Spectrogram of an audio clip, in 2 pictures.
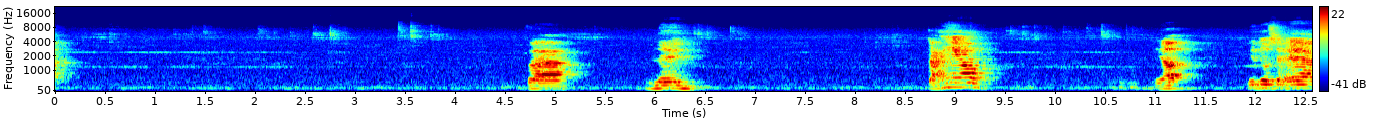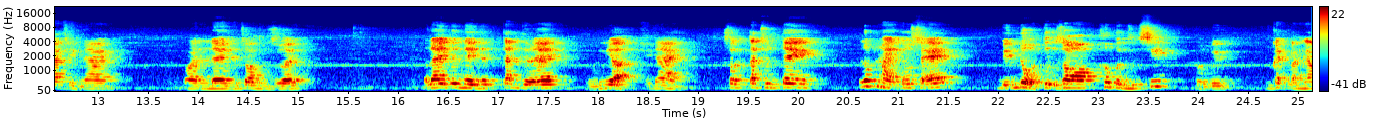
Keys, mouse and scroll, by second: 0.2 click, 0.4 click, 0.8-1.9 typing, 3.3 typing, 3.6 Return, 5.0 click, 6.2 typing, 6.6 Return, 8.0 click, 8.2 click, 8.3 click, 8.8-9.9 typing, 10.7 Return, 12.3 click, 14.1 click, 14.3 click, 14.4 click, 14.5 double click, 17.1 click, 21.0 ctrl+t, 23.5 click.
